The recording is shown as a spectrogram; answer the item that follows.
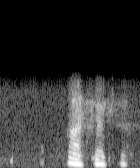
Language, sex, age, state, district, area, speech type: Kashmiri, female, 30-45, Jammu and Kashmir, Ganderbal, rural, conversation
